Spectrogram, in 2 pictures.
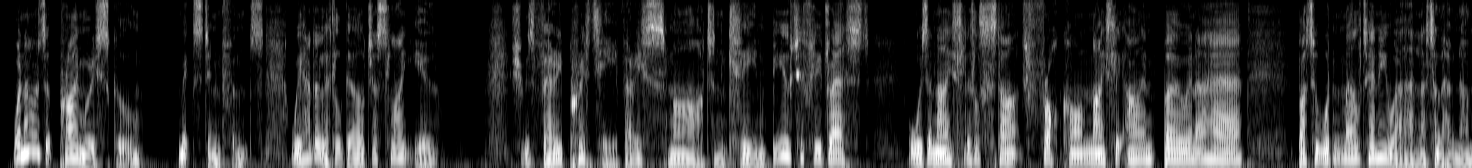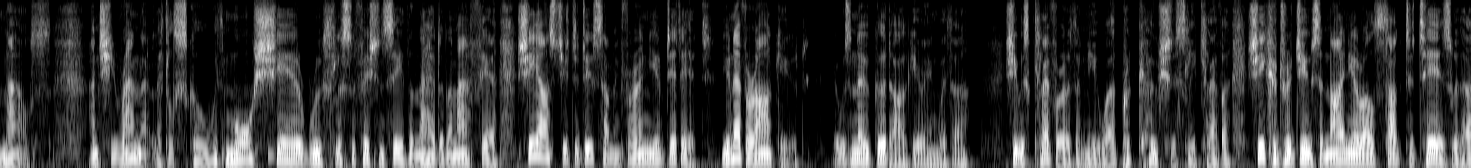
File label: Dramatic Reel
